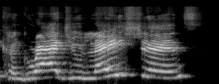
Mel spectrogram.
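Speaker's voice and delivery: high, slow, sing-song congratulations. Retold or imitated. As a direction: gush it out like an overly sweet clinic worker.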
